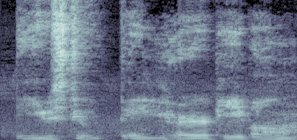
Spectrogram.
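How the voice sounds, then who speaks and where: A man's put-on character voice, very deep and low in pitch, with monotone, flat intonation over loud background noise. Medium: actual play. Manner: terse, broken grammar.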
